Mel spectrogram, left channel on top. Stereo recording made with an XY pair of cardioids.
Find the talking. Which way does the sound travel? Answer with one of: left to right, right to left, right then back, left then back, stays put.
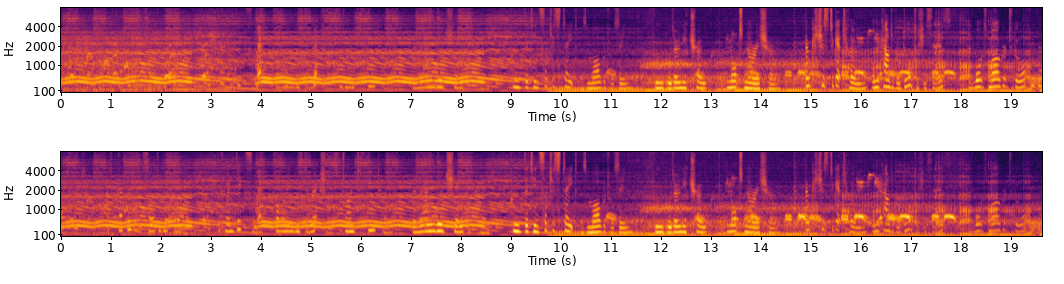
right to left.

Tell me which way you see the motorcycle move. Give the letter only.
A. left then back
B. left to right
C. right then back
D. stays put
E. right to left
D.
